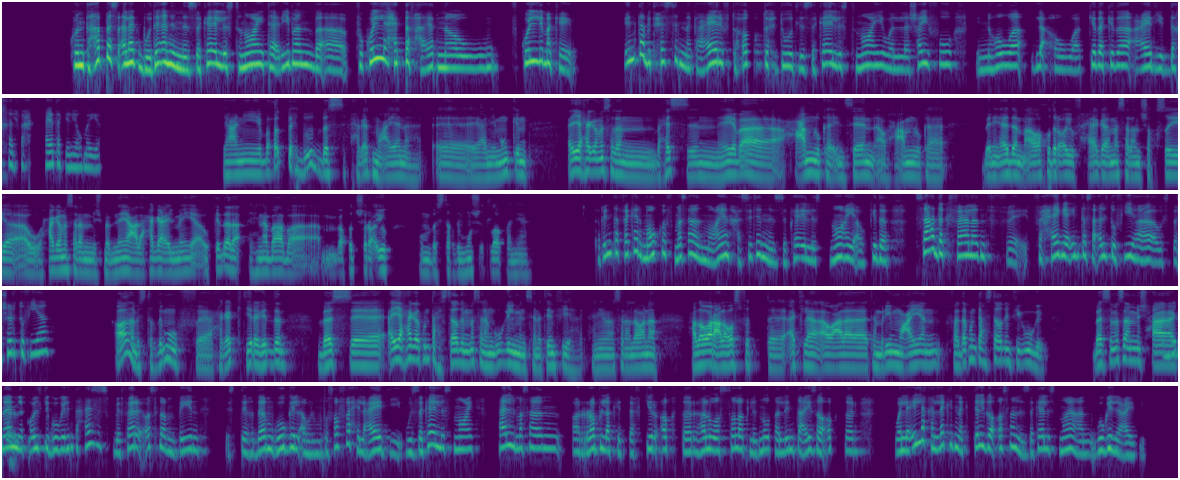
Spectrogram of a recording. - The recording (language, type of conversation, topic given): Arabic, podcast, إزاي بتحط حدود للذكاء الاصطناعي في حياتك اليومية؟
- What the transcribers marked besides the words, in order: "بُناءً" said as "بُداءً"; tapping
